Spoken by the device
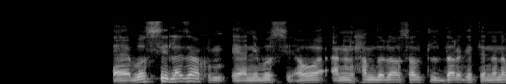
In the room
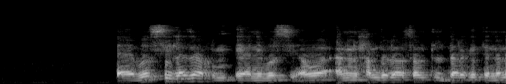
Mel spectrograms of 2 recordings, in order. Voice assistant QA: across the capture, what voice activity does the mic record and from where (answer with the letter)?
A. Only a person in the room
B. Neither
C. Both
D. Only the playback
D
